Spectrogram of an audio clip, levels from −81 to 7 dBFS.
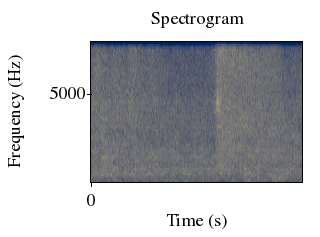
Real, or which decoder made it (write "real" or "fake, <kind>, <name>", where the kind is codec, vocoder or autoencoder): fake, codec, DAC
